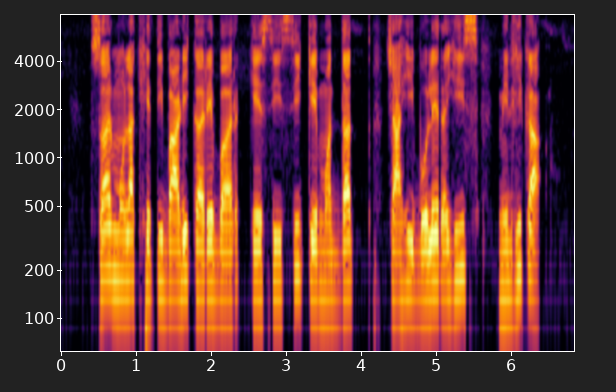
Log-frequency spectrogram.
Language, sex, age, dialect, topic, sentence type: Chhattisgarhi, male, 25-30, Eastern, banking, question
